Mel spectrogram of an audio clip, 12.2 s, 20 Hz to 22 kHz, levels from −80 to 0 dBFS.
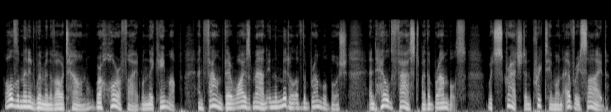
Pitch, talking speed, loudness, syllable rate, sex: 125 Hz, 195 wpm, -20 LUFS, 4.7 syllables/s, male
